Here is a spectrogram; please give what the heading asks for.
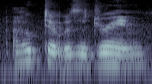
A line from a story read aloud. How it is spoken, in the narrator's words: Meg said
